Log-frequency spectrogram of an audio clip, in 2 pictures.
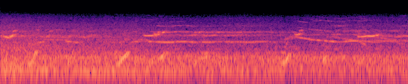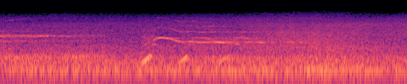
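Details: Humpback whales singing: layered drawn-out tonal whines holding steady then bending downward, several overlapping, with brief upswept chirps low beneath and constant underwater hiss.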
